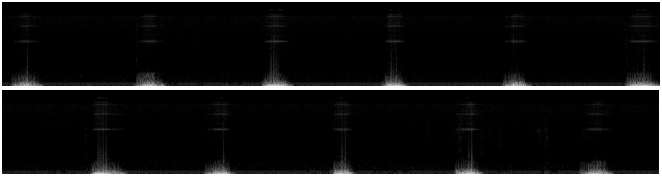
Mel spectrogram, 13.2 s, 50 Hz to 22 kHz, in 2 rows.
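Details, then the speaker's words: Aortic stenosis murmur, recording played in slow motion: long, rough, loud systolic noises following each first heart sound (S1), heard while the aortic valve is open during systole. "therefore they will have a systolic murmur that I will also hear on s1 so I have a listen so you'll hear that these murmurs are usually pretty loud you can't pretty easy so this is kind of put it in slow-mo so you can hear it a little bit easier"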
